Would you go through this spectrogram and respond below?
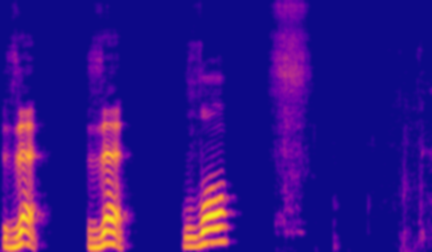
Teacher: l'arrière de la langue se gonfle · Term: lettre Z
